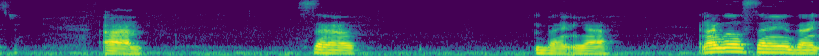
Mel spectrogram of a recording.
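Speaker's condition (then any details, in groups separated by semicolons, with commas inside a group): Cerebral palsy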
